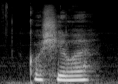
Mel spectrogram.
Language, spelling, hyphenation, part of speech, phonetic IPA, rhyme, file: Czech, košile, ko‧ši‧le, noun, [ˈkoʃɪlɛ], -ɪlɛ, Cs-košile.ogg
- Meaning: shirt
